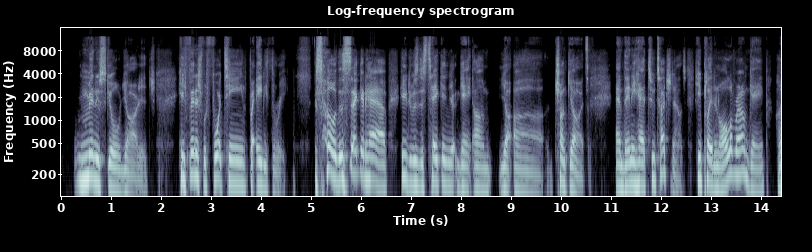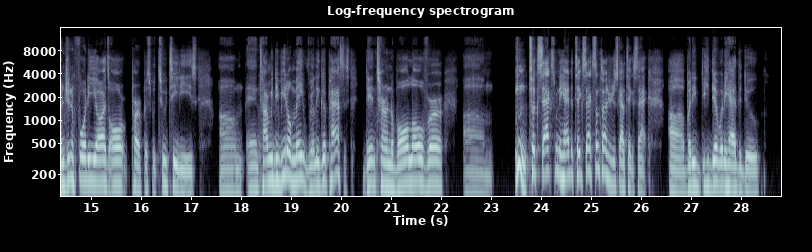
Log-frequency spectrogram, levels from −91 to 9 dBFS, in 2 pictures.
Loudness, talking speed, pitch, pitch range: -16 LUFS, 165 wpm, 140 Hz, 125-165 Hz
